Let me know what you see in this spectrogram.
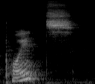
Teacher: be make the t sound and then keep the air moving my tongue drops down to the s position from the lifted up t position and then it sounds just like a t and an s together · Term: ts sound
